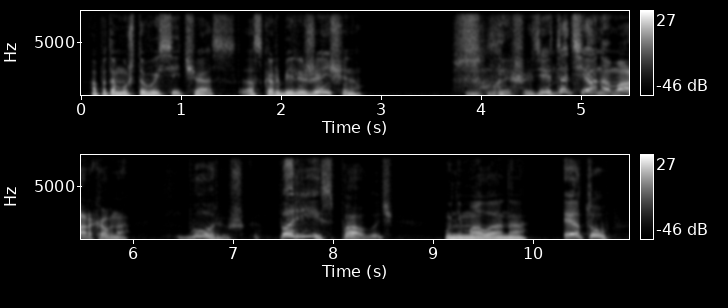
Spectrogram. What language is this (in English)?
Russian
